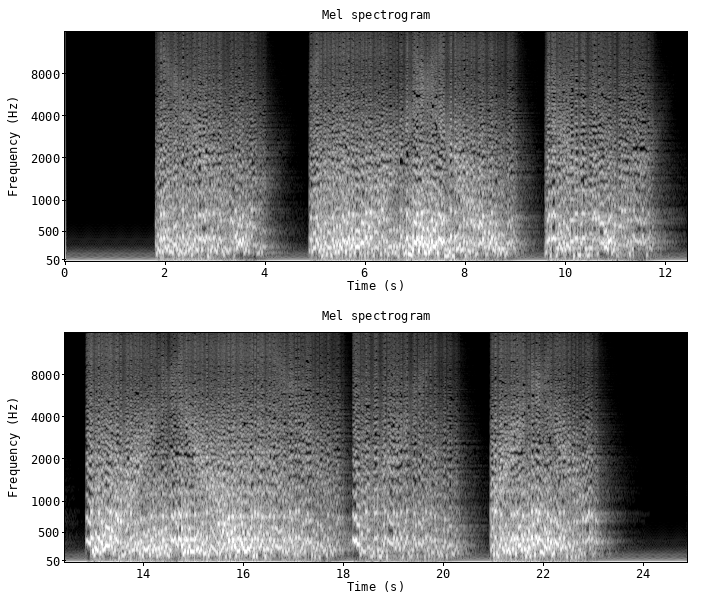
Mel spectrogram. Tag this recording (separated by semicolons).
BizzarreCGA; Chatter; Synthetic; Unusual; Weird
